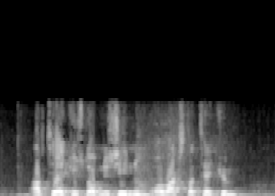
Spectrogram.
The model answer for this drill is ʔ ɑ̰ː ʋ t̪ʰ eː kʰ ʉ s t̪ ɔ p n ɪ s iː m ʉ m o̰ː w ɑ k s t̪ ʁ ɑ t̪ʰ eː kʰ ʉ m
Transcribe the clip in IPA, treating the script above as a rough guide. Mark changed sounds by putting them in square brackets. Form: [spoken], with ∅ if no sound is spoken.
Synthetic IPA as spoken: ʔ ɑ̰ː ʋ t̪ʰ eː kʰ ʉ s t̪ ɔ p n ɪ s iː [n] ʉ m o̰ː [ʋ] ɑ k s t̪ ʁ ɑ t̪ʰ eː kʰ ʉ m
